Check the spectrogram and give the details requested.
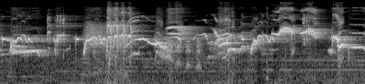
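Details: Oriental magpie-robin giving fighting song used as a lure to anger other magpie-robins: dense rush of clear whistles, slurred glides and quick chirps, with no pauses and no other sounds.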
